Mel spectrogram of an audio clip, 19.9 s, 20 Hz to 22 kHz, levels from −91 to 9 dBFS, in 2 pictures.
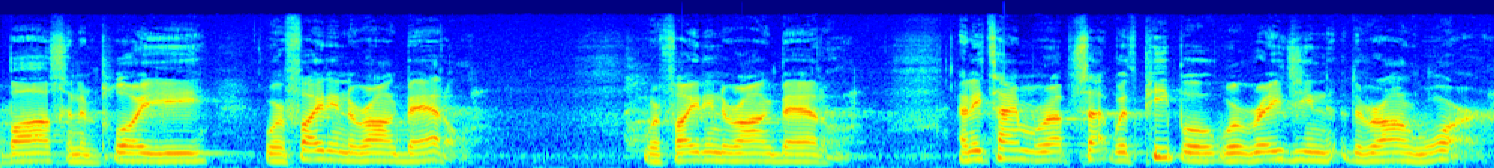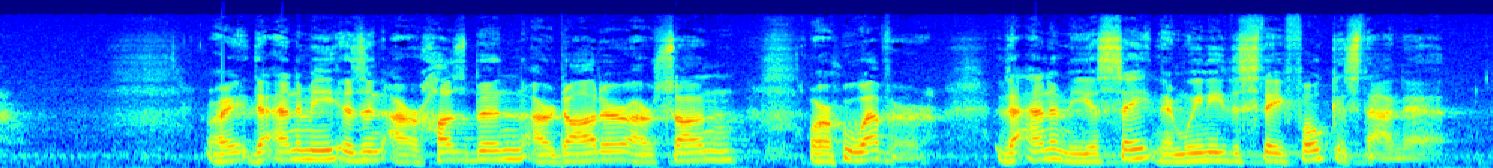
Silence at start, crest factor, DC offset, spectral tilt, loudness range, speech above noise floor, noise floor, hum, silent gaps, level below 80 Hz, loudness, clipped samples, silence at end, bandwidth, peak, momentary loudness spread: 0 s; 18 dB; under 0.1%; -3.5 dB/octave; 3 LU; 33 dB; -50 dBFS; none; none; -66 dBFS; -17 LUFS; under 0.1%; 0.3 s; 16.5 kHz; 0 dBFS; 14 LU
